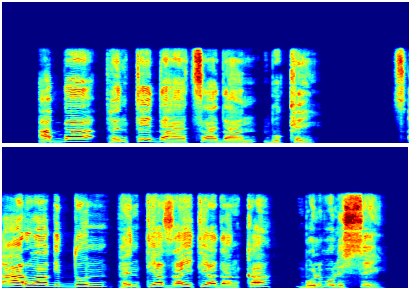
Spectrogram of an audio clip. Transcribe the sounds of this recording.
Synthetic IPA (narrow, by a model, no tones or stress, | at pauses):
ʔɐbːaːpɛnt̪ːe̞ːd̪ːɐhaːt͡sːaːd̪anbʊkːe̞ː | t͡sʼaːɾʊwaːɡɪd̪ːɔnpɛnt̪ːɪjazɐjt̪ɪjaːd̪ɐŋkːɐ | bʊlbʊlɪsːe̞ː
